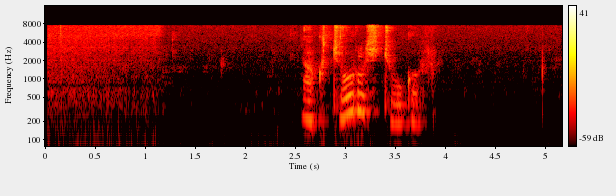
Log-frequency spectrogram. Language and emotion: Russian, neutral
